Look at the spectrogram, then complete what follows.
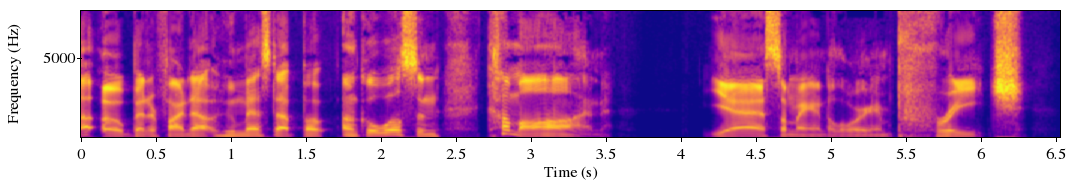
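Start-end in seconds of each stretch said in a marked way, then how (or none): none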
